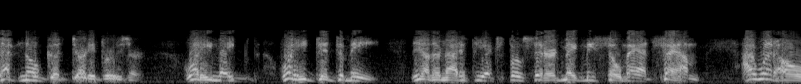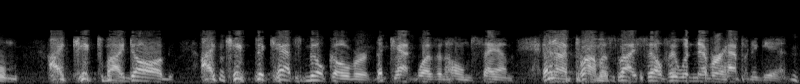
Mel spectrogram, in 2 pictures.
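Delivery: rough, growly wrestling promo rant voice. Recounting a wrestler's promo to announcer Sam, in a growly Ox Baker voice. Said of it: "he'd get that growly voice".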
